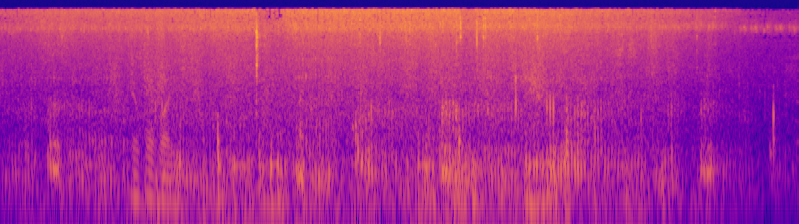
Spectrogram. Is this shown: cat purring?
yes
